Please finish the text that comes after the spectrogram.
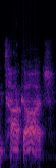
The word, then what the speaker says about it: Tacaks: dr mike it's actually takach takata that's really how it's supposed to be said yeah yeah what do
